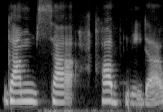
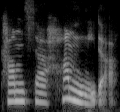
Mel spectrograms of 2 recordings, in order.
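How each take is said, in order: First: A clear B sound comes before nida. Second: An M sound comes before nida. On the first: The speaker calls it wrong. "we do not pronounce this word as a gamsahabnida" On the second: The speaker calls it right. "We actually say kamsahamnida because of the consonant assimilation"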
